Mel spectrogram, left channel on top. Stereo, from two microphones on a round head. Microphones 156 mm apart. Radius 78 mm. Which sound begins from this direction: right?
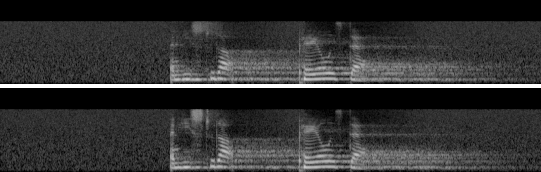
A woman speaking, at 1.7 s.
